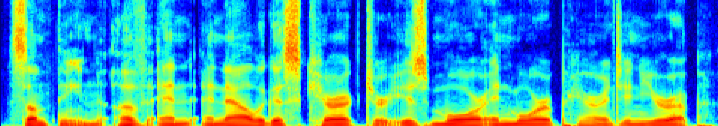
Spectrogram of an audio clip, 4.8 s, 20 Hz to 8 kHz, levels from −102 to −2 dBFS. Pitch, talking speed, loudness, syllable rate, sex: 100 Hz, 150 wpm, -17 LUFS, 5.0 syllables/s, male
